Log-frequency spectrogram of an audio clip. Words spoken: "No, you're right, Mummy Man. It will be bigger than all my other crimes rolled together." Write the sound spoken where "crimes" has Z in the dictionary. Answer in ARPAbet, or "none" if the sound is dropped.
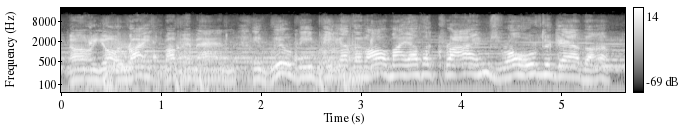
Z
